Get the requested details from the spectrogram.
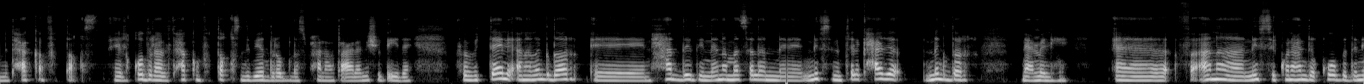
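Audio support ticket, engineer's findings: Underrun with held sample at 4.51 s and 7.86 s in the speech. Sound freezes for about 13 ms and 16 ms, then resumes softly. Probable component: output buffer feeding the DAC. Buffer ran dry and the converter held its last value, so the waveform goes flat. Unlike a zero-fill dropout, there is no hard click at onset. Nothing appears lost, since playback picks up where it stopped.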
